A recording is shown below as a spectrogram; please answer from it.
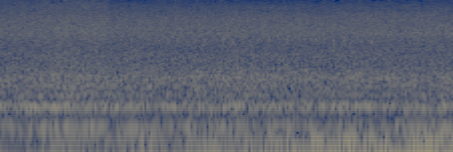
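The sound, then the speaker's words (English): A steady, dense buzzing of bees, droning continuously, with a low hum that swells slightly toward the end and no voices. “Want me to kill those bees?”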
